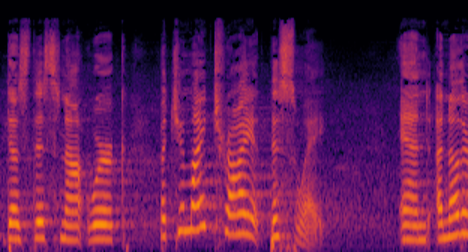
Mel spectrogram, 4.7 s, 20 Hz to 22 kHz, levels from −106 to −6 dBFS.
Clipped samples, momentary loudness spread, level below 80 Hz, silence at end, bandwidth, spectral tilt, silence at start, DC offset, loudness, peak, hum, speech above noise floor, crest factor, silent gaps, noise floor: under 0.1%; 10 LU; -68 dBFS; 0 s; 16 kHz; -2.5 dB/octave; 0.05 s; under 0.1%; -36 LUFS; -20 dBFS; none; 29 dB; 16 dB; none; -65 dBFS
